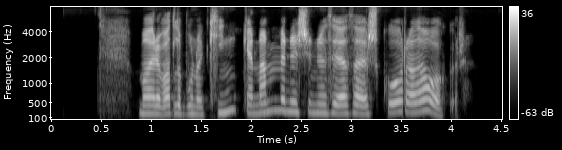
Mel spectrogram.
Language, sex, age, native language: Icelandic, female, 40-49, Icelandic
